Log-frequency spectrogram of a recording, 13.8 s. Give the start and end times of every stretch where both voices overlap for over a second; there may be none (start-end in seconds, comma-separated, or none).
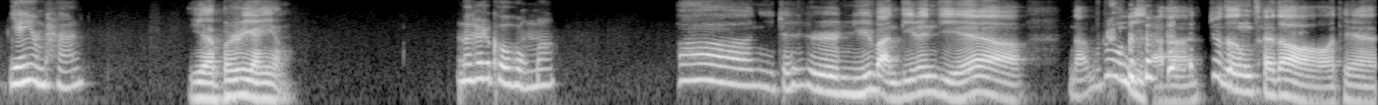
none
